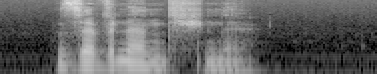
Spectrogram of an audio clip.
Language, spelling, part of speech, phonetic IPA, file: Polish, zewnętrzny, adjective, [zɛˈvnɛ̃nṭʃnɨ], Pl-zewnętrzny.ogg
